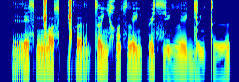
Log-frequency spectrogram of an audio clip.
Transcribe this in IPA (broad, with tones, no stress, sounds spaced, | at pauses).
r e˨ s ŋ͡ǁ ɔ˨ s ǁʰ ɤ˨ r t ɤ˦ ʎ x ɔ̃˨ s l e˦ ʎ p ʏ˦ sʲ ɛ˨ ʎ l e˨ ɟ ɤ˨ ʎ t ɯ˨˦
